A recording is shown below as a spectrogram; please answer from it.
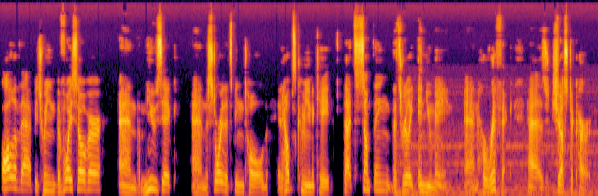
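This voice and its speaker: A man's voice: mid-range voice, expressive, measured pace. A man hosting a game music show with enthusiastic, analytical commentary and dramatic storytelling.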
